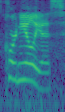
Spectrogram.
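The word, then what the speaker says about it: Quornelius: The first name is Cornelius. It's spelled Q-U-O-R-N-E-L-I-U-S.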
